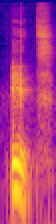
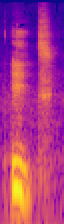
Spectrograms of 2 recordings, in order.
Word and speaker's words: it: Sempre lembrando, reforçando sempre o som do pronome neutro em inglês, que é o it, e não it. Porque it é o verbo to eat, que é o verbo comer.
